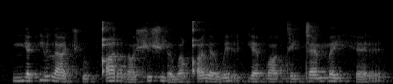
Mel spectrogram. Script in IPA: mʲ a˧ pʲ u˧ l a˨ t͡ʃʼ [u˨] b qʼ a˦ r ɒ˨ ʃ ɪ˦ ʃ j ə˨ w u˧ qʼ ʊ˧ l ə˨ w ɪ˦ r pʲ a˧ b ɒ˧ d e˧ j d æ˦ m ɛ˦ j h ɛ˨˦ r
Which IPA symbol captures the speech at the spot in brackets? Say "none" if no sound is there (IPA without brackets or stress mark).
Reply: u˨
